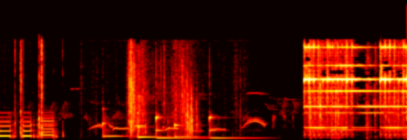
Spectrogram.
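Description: Cartoon mobile phone keypad beeps as a number is dialled, then a short falling run of electronic tones. About three seconds in, a telephone starts ringing with a steady electronic ring.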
